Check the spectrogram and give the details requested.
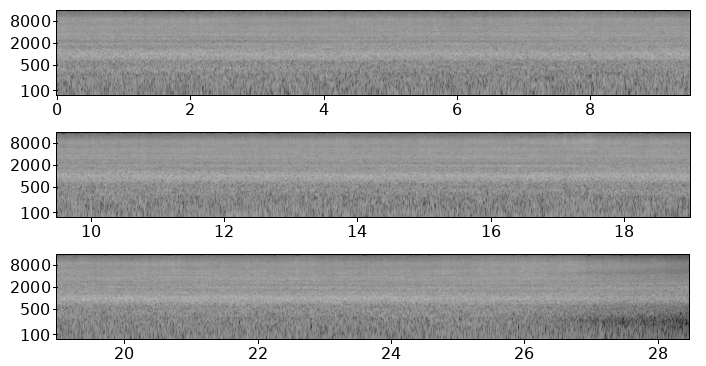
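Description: A train running past: a steady rush of wheels on rails that fades away near the end.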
